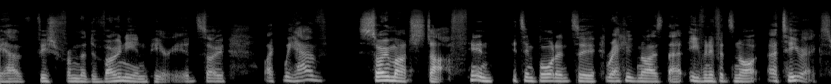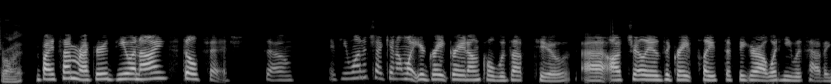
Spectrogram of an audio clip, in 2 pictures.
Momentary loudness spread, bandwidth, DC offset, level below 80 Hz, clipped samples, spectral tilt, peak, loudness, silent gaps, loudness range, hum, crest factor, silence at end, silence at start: 14 LU; 15 kHz; under 0.1%; -70 dBFS; under 0.1%; -5 dB/octave; -6 dBFS; -25 LUFS; 3.50-3.56 s, 8.60-8.66 s; 4 LU; none; 20 dB; 0 s; 0 s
